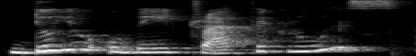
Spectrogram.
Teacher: In yes no questions our voice rises at the end। के yes no questions वाले जुमलों में इनके आखिर में एंड में जो हमारी वॉइस है, हमारी जो आवाज़ है वो राइज हो जाती है, वो ऊपर की तरफ चली जाती है यानी तेज हो जाती है।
